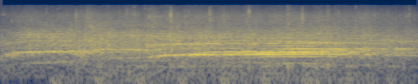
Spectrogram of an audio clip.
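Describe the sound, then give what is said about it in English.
Loud, sustained applause from a large crowd of Democrats, dense clapping that swells and holds steady for the whole stretch with a few cheers mixed in, greeting Evers's announcement of a nonpartisan redistricting commission. “Evers said, to uproarious applause from Democrats, that he would be directing the Elections Commission and the Department of Transportation to”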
